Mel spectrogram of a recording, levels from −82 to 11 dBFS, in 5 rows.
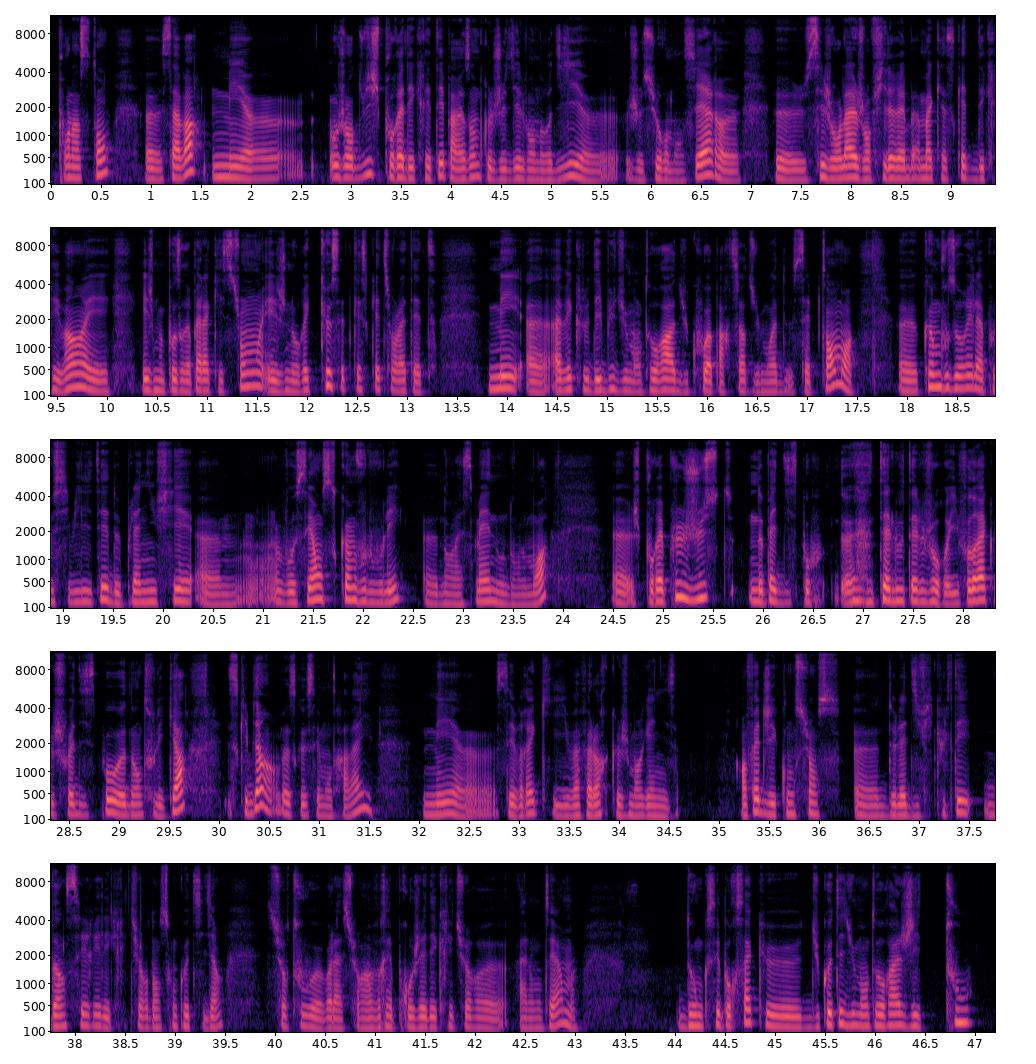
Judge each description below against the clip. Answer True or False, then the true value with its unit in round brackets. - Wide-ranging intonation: False (2.9 semitones)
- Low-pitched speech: False (165 Hz)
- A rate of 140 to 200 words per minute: False (210 wpm)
